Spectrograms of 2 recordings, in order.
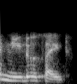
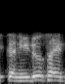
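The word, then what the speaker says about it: cnidocyte: चलिए, अब एक बड़े इंटरेस्टिंग सेल्स है, आखिरी बता रहा हूँ, सिलेंट्रेट्स के पास, वो है नीडोसाइट, जिसमें ना सी साइलेंट है, तो ये कनीडोसाइट नहीं है, they are नीडोसाइट, C silent.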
